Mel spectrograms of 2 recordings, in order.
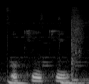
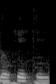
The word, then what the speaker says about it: Okeke: My name on Facebook is Mercy OKK. M-E-R-C-Y, that's Mercy, and OKK is spelled as O-K-E-K-E, Mercy OKK.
